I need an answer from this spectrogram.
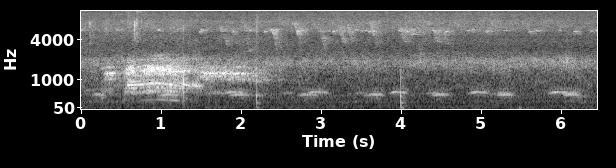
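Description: Faint bird calls: a soft, short note repeated about twice a second, with a brief louder call about half a second in.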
